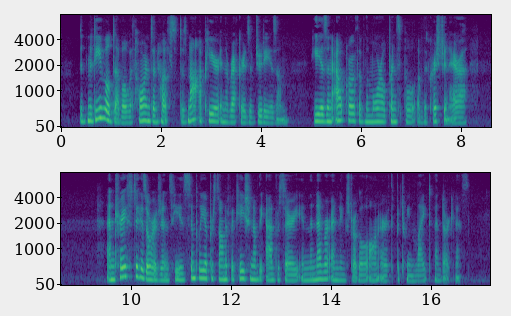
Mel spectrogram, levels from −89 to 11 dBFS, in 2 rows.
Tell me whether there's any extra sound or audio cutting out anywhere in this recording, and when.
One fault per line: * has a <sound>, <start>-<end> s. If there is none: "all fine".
all fine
